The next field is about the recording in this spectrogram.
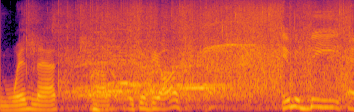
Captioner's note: audience cheering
